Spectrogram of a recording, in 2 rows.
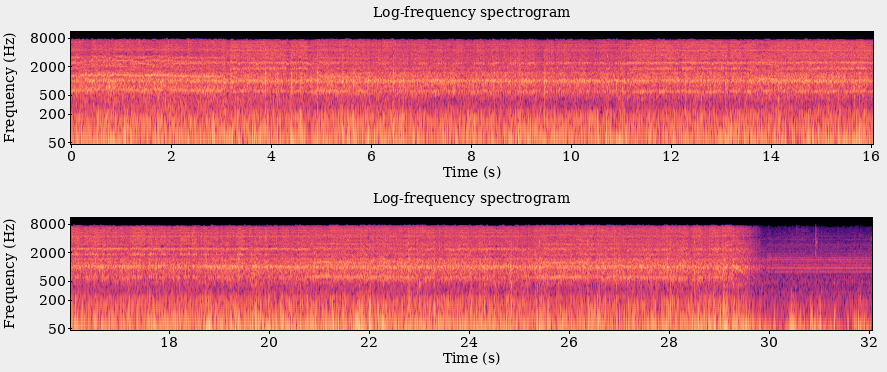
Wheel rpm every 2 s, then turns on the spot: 160, 160, 160, 160, 160, 160, 160, 160, 160, 160, 160, 160, 160, 160, 120, 0.
none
